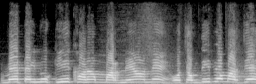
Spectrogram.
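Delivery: angry scolding. Acted. Mother scolds son.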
